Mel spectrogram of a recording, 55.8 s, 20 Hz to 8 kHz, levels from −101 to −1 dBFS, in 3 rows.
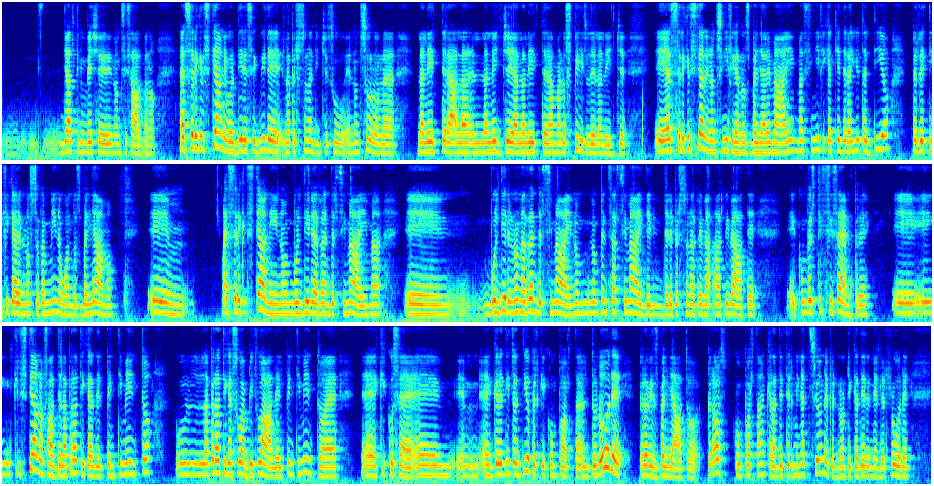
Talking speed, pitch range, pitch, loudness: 130 wpm, 175-210 Hz, 190 Hz, -28 LUFS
